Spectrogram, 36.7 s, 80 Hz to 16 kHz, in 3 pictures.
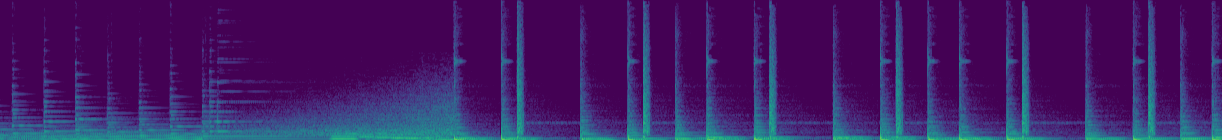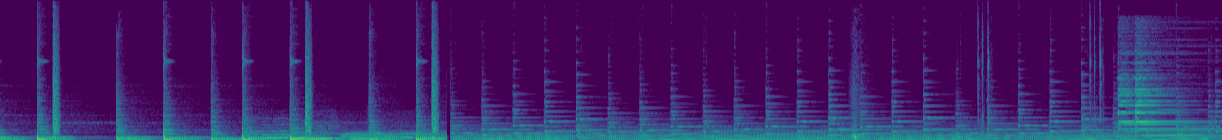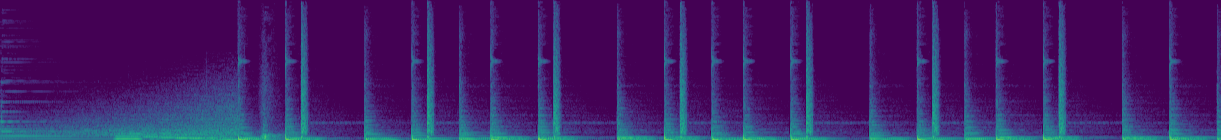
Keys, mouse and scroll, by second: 22.6 BackSpace, 22.7 BackSpace, 23.2 8, 26.0 Tab, 26.2 Tab, 30.2 8, 35.2 BackSpace.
